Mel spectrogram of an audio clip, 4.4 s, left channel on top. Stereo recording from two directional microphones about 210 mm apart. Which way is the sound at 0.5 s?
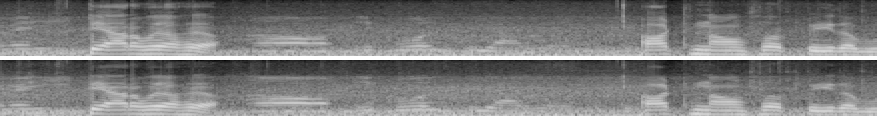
10° left (ahead or behind).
